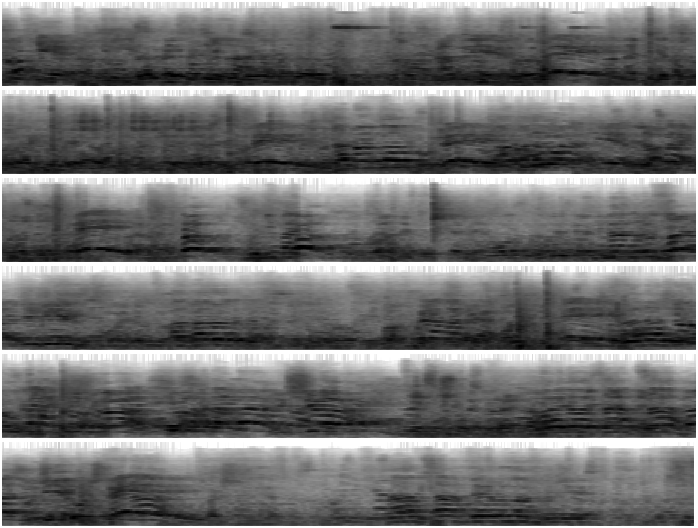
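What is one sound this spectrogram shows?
A crowd of spectators chatters and shouts throughout.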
